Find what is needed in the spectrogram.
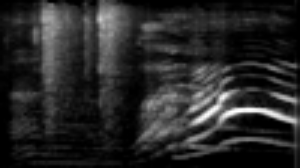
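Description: Paper gift bags rustling as they are pulled open, then a loud, high-pitched drawn-out vocal call that rises and falls over about a second.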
